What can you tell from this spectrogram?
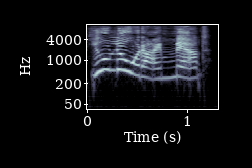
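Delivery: put-on high, loud angry child; angry shout. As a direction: yell it at him. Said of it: "shouted Ramona".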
